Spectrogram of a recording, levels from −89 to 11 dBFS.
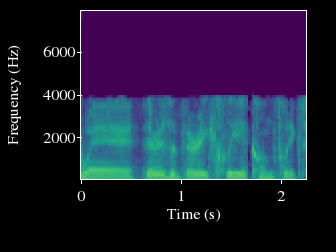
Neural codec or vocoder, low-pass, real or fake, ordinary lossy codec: codec, 16 kHz, 16 kbps, FunCodec, trained on Chinese and English, 50 frames a second; 7.2 kHz; fake; AAC, 16 kbps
